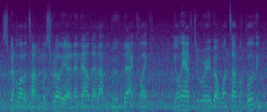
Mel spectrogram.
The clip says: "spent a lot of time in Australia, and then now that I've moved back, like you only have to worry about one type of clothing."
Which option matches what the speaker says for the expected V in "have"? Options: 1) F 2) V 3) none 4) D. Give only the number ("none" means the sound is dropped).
1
